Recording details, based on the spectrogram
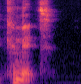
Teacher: we say mit much stronger than com. We say commit.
